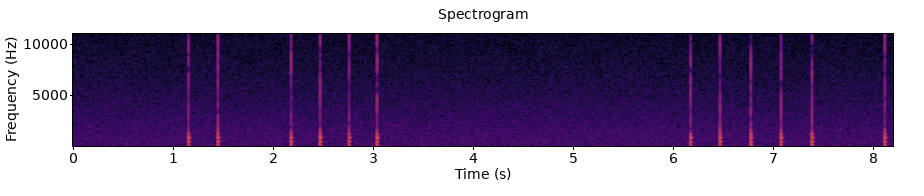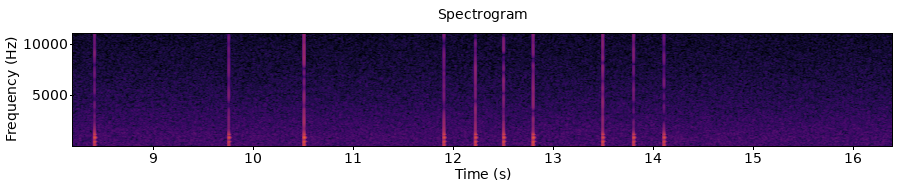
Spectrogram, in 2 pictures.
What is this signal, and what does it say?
Tap code, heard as knocks on wood, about 3 knocks a second. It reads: I WAS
